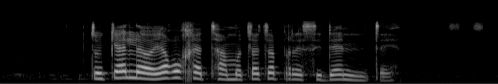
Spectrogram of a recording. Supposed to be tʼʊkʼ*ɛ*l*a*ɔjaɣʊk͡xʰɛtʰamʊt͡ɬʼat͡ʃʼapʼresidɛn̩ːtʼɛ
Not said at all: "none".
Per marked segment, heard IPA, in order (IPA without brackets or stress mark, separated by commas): ɛ, ɛ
